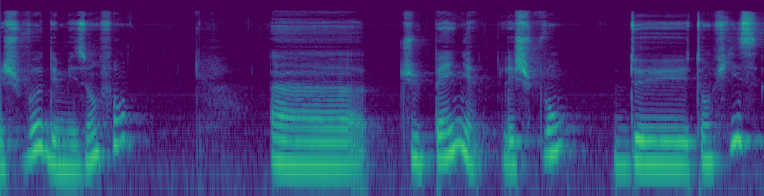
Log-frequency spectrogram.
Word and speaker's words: peignes: Du coup, on a je peigne, tu peignes. N'oublie surtout pas le S à la fin, même si on ne le prononce pas.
